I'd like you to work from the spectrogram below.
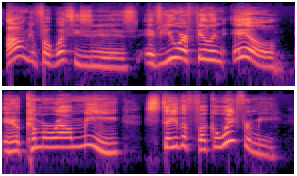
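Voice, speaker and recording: A woman's voice: sits high, very animated, brisk, darkish tone. A woman from the US West Coast co-hosting a podcast, talking bluntly and profanely while chewing gum. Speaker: podcast co-host. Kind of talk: casual podcast chat.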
